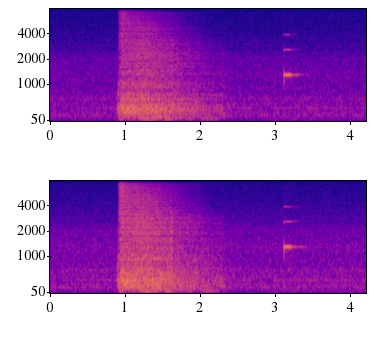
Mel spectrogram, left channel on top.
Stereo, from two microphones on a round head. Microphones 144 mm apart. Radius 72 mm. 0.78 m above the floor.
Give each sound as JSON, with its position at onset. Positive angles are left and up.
{"t": 0.9, "sound": "an explosion", "side_deg": -45, "distance_m": 1.0}
{"t": 3.1, "sound": "a camera shutter", "side_deg": -5, "distance_m": 0.8}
